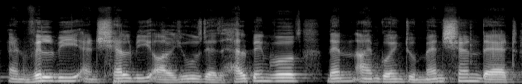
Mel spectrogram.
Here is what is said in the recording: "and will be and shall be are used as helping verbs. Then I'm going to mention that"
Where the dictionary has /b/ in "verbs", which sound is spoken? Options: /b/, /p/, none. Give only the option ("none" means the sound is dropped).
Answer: none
